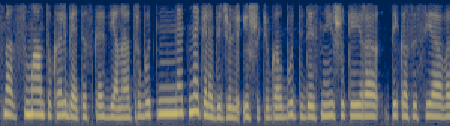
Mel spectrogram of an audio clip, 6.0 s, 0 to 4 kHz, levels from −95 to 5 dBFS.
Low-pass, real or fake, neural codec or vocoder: 3.6 kHz; real; none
